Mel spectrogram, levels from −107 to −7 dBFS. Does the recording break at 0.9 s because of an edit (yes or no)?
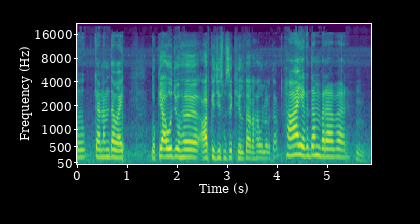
yes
